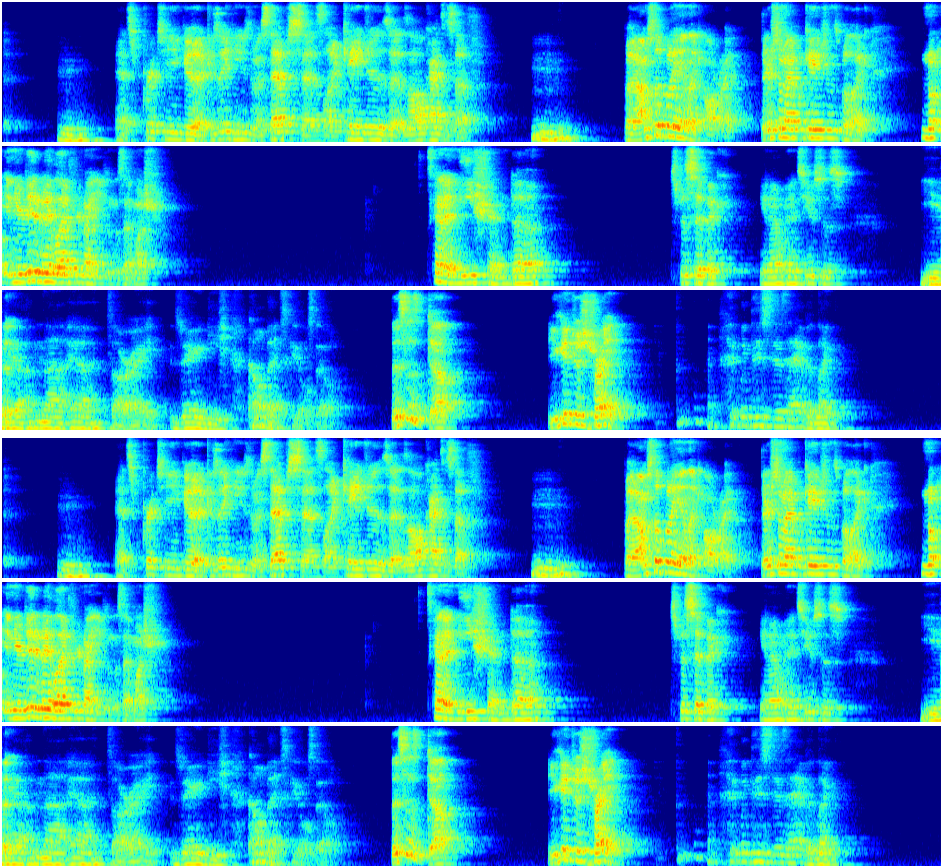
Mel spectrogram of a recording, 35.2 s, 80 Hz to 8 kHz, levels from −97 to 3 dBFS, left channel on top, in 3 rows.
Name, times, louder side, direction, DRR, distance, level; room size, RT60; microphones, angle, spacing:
voice 1, 0.7-1.0 6.6-7.0 21.6-21.7 23.2-27.6 31.9-33.9, equal, 5° left, -7 dB, 0.9 m, -35 dB
voice 2, 1.4-5.9 7.8-9.1 9.5-11.0 11.5-13.7 17.1-18.4 20.1-20.8 21.2-22.2 23.5-23.6 28.3-29.0 30.3-31.1, right 1 dB, 30° right, -4 dB, 0.6 m, -26 dB
2.7 x 2.1 x 2.6 m, 0.74 s
head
